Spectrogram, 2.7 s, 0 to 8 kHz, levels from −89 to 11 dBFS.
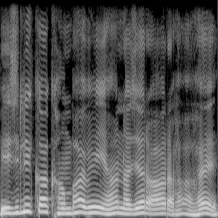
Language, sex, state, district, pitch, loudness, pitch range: Hindi, male, Jharkhand, Ranchi, 185 Hz, -9 LUFS, 175-210 Hz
